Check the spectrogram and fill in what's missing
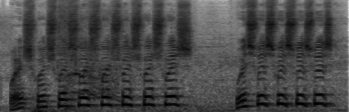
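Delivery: frantic, very high-pitched rapid-fire repetition; comic panic. Real, not acted. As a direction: squeal it over and over as you flee. Panicking while fleeing in the game.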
